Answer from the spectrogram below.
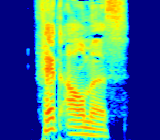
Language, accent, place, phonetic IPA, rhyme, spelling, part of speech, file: German, Germany, Berlin, [ˈfɛtˌʔaʁməs], -ɛtʔaʁməs, fettarmes, adjective, De-fettarmes.ogg
- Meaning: strong/mixed nominative/accusative neuter singular of fettarm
